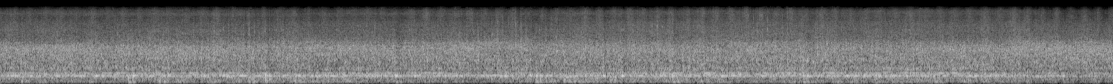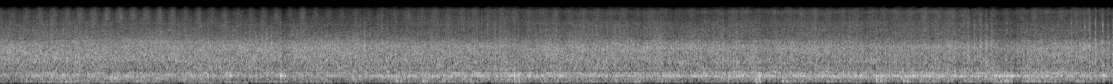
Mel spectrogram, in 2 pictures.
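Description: Metal wheels clatter and rumble over rail joints.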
